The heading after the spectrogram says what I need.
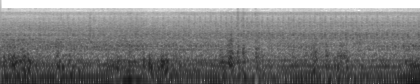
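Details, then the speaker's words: Honda CR-V on full steering lock right then left: low rumble with scattered uneven crackles from the rear differential, which has gone past creaking to crackling; oil change doesn't always cure it. "наконец-то я дается доездился на той машине до такого состояния что она уже просто не скрипит на уже просто трещит"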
